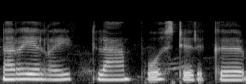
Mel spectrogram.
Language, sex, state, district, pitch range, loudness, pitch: Tamil, female, Tamil Nadu, Nilgiris, 200-235 Hz, -14 LUFS, 225 Hz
